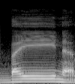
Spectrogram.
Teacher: بی یا لین ہے، تھوڑا نرمی کے ساتھ کھینچ کر ادا کریں گے، نہ کو کھینچنا نہیں۔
